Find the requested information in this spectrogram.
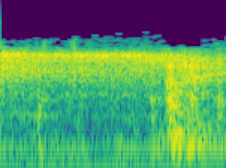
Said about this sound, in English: Listen. You hear that? It's the gas. Someone's turned on the gas. I can smell it.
